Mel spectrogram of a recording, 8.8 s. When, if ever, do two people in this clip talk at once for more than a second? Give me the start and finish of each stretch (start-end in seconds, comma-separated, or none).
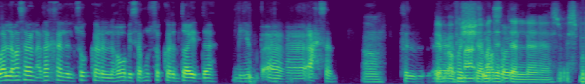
6.6-7.8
